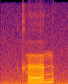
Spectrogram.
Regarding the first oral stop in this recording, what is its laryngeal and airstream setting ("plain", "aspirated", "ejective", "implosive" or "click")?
aspirated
